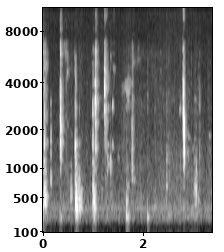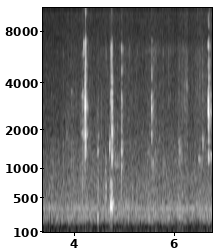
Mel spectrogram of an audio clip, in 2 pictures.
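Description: Close-miked chewing and lip-smacking of people eating rice and curry by hand: scattered short, wet clicks and smacks at an irregular pace.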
